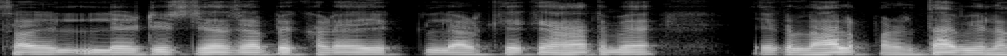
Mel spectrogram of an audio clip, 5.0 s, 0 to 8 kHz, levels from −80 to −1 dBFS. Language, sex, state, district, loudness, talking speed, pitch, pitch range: Hindi, male, Jharkhand, Deoghar, -19 LUFS, 180 wpm, 110 Hz, 105-110 Hz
